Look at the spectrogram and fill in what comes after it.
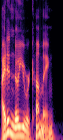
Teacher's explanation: try it with a little lift, a little emphasis on no and coming.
